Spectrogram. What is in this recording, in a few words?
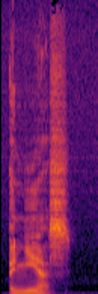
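"a-niios", Scottish Gaelic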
